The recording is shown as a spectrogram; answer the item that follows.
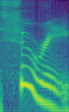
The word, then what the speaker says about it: Sirui: talk about today is the Surrey yeah that's how you say it it's spelled s-i-r-u-i and this Express one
